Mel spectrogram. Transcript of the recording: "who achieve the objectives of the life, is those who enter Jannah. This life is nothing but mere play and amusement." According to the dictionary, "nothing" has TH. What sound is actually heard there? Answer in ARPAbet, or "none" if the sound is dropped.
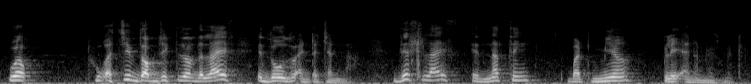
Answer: T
